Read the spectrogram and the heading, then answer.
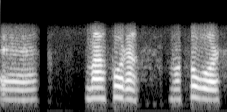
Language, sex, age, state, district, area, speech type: Bodo, female, 18-30, Assam, Kokrajhar, rural, conversation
